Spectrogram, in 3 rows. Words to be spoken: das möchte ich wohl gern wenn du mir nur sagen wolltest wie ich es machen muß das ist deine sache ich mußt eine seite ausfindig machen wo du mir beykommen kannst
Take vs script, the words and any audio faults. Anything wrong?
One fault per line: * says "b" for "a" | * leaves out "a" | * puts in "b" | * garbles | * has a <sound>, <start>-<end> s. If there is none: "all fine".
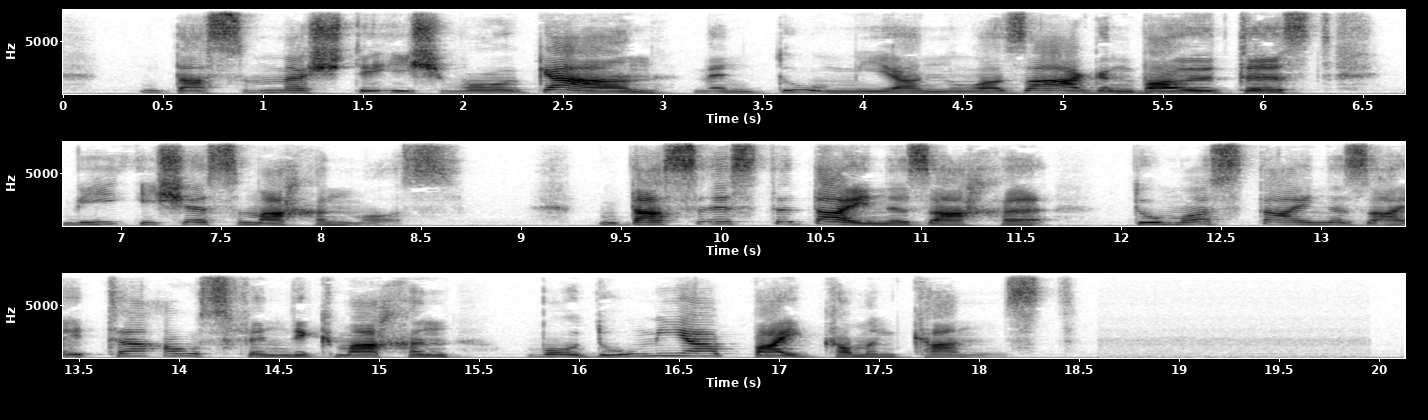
* says "du" for "ich"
